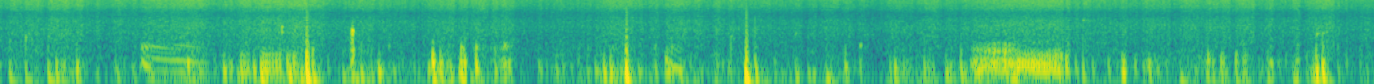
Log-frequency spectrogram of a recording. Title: my recorded stomach growling w/art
